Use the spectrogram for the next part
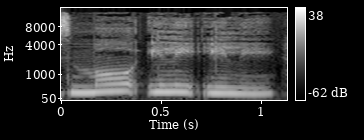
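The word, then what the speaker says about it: Mo'ili'ili (Mōʻiliʻili): Another of those beautiful Oahu Hawaiian place names so often mispronounced is Mo'ili'ili, a residential area near Manoa. It is spelled M-O-Okina-I-L-I, Okina-I-L-I, and it has a makron or kahako over the first vowel, the O.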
